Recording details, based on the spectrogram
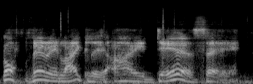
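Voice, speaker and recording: A man's voice: fairly high pitch, sing-song, measured pace, pushed and bright, slight background noise, full character voice. A man playing a bumbling, greedy working-class husband in a radio play, overwrought and comically pompous. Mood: indignant. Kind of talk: holiday radio play acting.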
